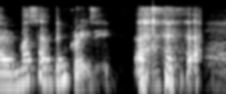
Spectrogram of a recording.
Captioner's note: laughter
